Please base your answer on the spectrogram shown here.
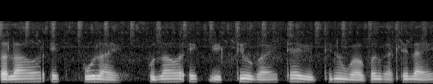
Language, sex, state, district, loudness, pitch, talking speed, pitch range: Marathi, male, Maharashtra, Sindhudurg, -20 LUFS, 130 Hz, 195 wpm, 115-135 Hz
